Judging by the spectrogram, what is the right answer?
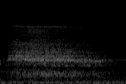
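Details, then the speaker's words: Posterior lung auscultation of a female patient taking deep breaths in and out, listening for bronchial versus vesicular sounds: normal deep breathing. "i'm going to have her uh take a breath in and i'm gonna listen for bronchial this vesicle take a breath in again"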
